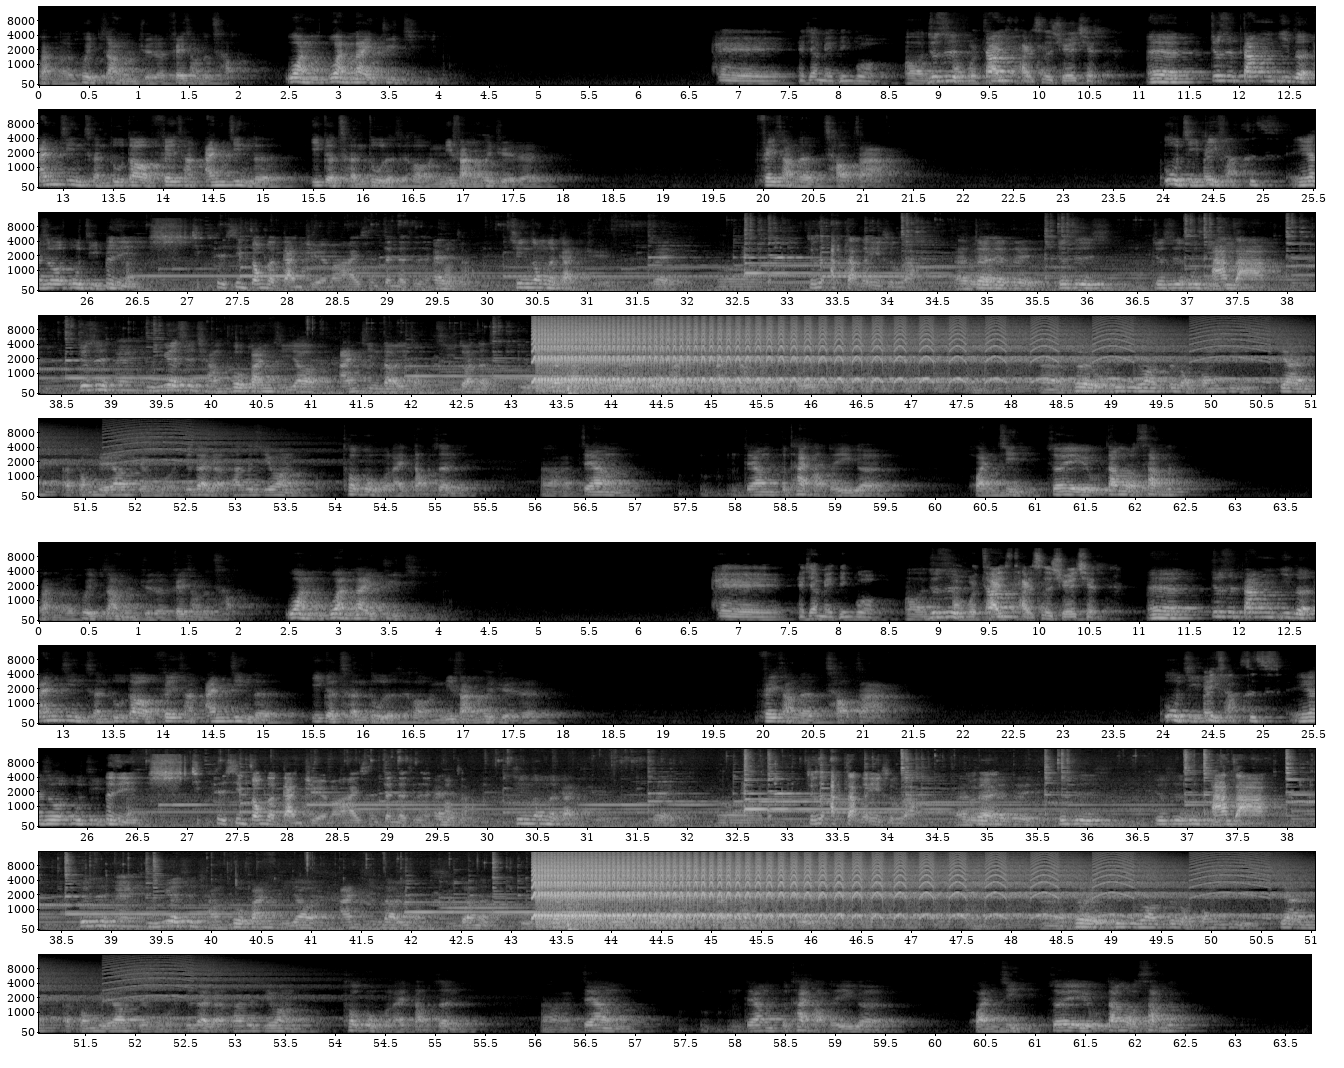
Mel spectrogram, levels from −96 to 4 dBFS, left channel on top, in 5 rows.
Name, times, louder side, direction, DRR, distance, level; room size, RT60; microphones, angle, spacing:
voice 1, 0.0-2.0 2.5-3.9 8.7-9.8 11.1-11.5 11.7-15.1 15.5-17.8 20.0-21.2 24.0-24.8 25.3-26.4 29.5-29.7 30.2-31.2 31.6-31.9 34.7-36.2 36.7-37.5 38.7-39.1 39.4-46.5 48.3-50.4 50.7-53.6 54.1-55.3 56.1-57.0 57.9-59.5 60.4-62.4, left 1 dB, 75° left, 3 dB, 6.7 m, -37 dB
voice 2, 6.7-8.4 9.1-10.7 24.4-25.0 26.2-29.8 32.3-32.8 33.2-34.4 34.8-35.2 37.2-37.8 39.0-39.4 47.5-47.9 48.7-48.9, right 3 dB, 60° right, 7 dB, 1.8 m, -37 dB
sound 1, 26.4-43.9, right 3 dB, 80° right, 2.6 m, -42 dB
sound 2, 43.2-51.2 51.9-52.6, right 3 dB, 15° right, 1.2 m, -26 dB
27.5 x 24.0 x 4.3 m, 0.87 s
head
